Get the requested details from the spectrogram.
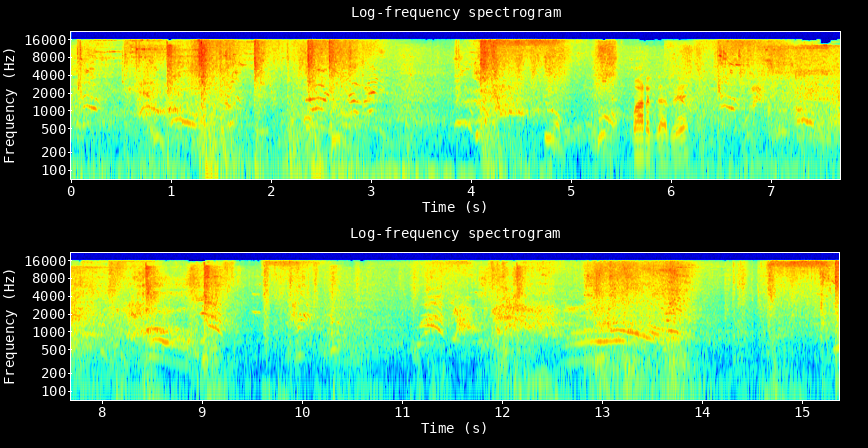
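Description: A heavy axe slashes and strikes with sharp impacts.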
